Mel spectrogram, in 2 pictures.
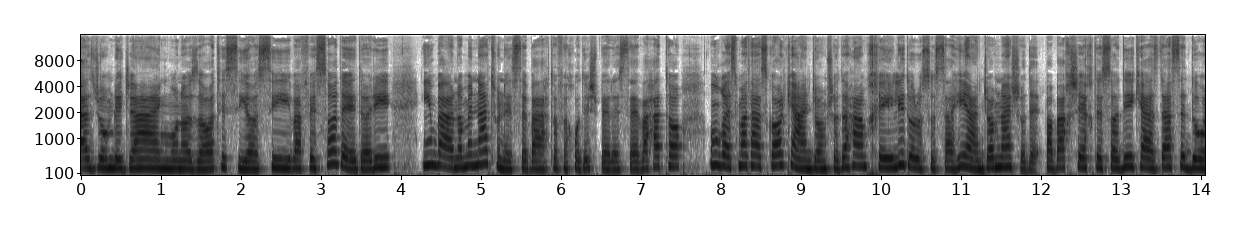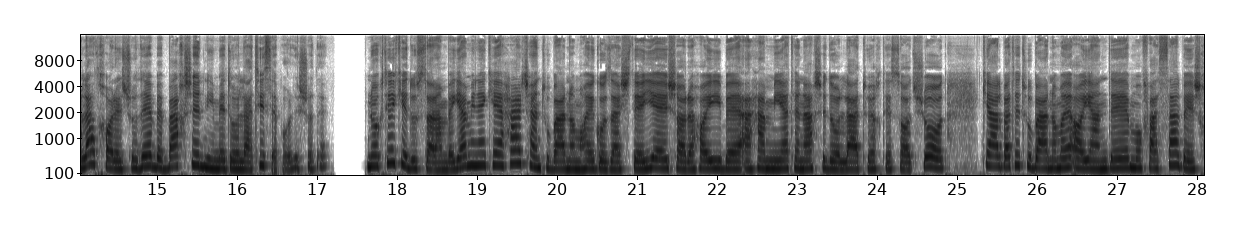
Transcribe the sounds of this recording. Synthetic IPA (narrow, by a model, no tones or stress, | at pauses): æzd͡ʒo̞mle̞d͡ʒæŋɡmonɒːzeɒːt̪ʰe̞siɒːsiːvæfe̞sɒːd̪e̞ːd̪ɒːɾi | inbæɾnɒːme̞næt̪ʰune̞st̪e̞beæhd̪̥ɒːfe̞xo̞d̪e̞ʃb̥e̞ɾe̞se̞væhæt̪ʰːɒː | unɢe̞smæt̪ʰæz̥kʰɒːɾcʰeænd͡ʒɒːmʃo̞d̪e̞ɦæmxe̞jliːd̪o̞ɾo̞st̪o̞sæɦiːhænd͡ʒɒːmnæʃo̞d̪e̞væbæxʃeːqt̪ʰe̞sɒːd̪iːcʰe̞æzd̪æst̪e̞d̪olæt̪ʰxɒːɾed͡ʒʃo̞d̪e̞be̞bæxʃe̞niːme̞d̪olæt̪ʰiːse̞pʰo̞ɾd̪e̞ʃo̞d̪e̞ | nocʰt̪ʰe̞jiːcʰe̞d̪ustd̪ɒɾæmbe̞ɟæmiːnecʰe̞hæɾt͡ʃʰænd̪̚t̪ʰubæɾnɒːmeɦɒːjeɡo̞zæʃt̪e̞jeːʃɒːɾe̞ɦɒːiːbe̞æɦæmːijæt̪ʰe̞næχʃe̞d̪olæt̪ʰːue̞ɣt̪ʰe̞sɒːd̪̥ʃod̪̥ | cʰe̞ælbæt̪ʰet̪ʰubæɾnɒːmejeʔɒːjænd̪e̞mofæsːælbeheʃ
